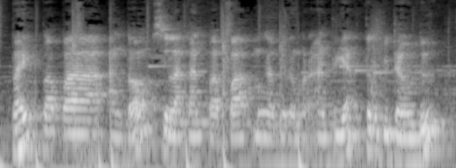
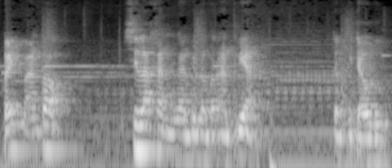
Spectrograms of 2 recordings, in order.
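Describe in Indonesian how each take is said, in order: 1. Nadanya terdengar ramah dan sopan. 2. Nadanya terdengar ketus dan tidak ramah. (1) "itu masih bisa diterima" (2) "Namun nadanya seperti ini"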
